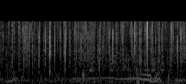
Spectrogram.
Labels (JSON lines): {"label": "biophony, cascading saw", "recorder": "SoundTrap 600 or HydroMoth"}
